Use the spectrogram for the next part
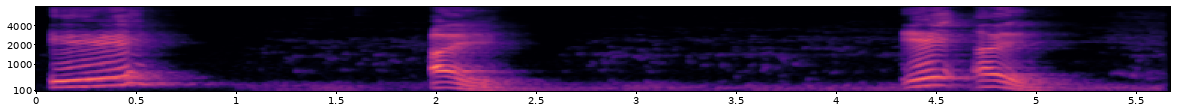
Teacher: अ plus बड़ी ई मिलकर ए का निर्माण करते हैं। अ हमारा कंठवर्ण में आएगा, कंठ में, और ई जो है तालु में आएगा। दोनों को मिलाकर कंठ तालव्य बना, कंठ तालव्य बना।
